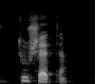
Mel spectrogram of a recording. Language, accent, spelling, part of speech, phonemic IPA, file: French, France, touchette, noun, /tu.ʃɛt/, LL-Q150 (fra)-touchette.wav
- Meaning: 1. fret (on a guitar etc) 2. an invalid touch 3. a slight bump with another car 4. a touch of the hooves on the obstacle that does not make it fall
